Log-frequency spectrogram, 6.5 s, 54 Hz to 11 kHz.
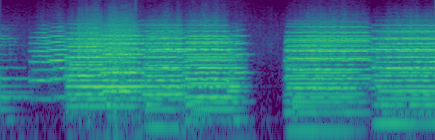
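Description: Instrumental passage of a 1936 sweet-style dance orchestra record, the band playing sustained chords. The music breaks off for about half a second around four seconds in, then comes back in with a new held chord.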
